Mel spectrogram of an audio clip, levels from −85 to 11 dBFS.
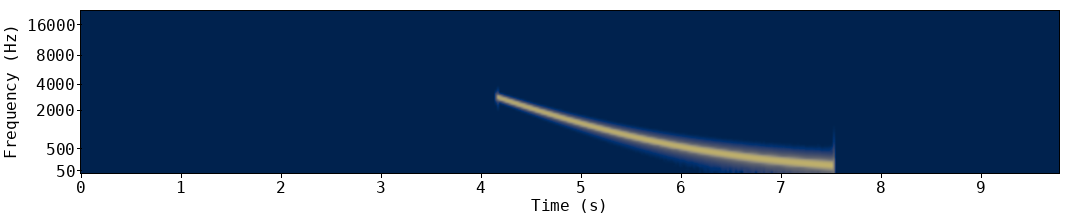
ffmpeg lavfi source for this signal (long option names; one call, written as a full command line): ffmpeg -f lavfi -i "aevalsrc='0.237*clip(min(t,3.37-t)/0.01,0,1)*sin(2*PI*2900*3.37/log(140/2900)*(exp(log(140/2900)*t/3.37)-1))':duration=3.37:sample_rate=44100" out.wav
